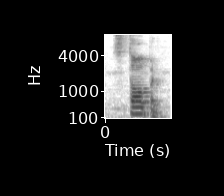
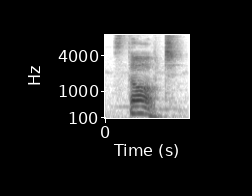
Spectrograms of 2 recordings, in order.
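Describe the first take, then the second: First: The ending is an extra syllable. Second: The ending is a plain t sound. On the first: "in the writing it's, it's like stop it" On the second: "in the sound of pronunciation, that the d is changed of t"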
